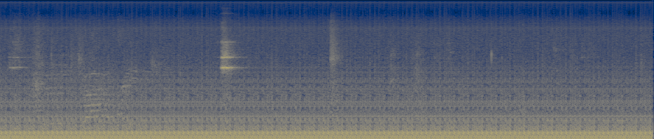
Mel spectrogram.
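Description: A car engine idles steadily in neutral, a constant low, throbbing rumble that holds even for the whole stretch, with a few faint clicks and ticks scattered over it.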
